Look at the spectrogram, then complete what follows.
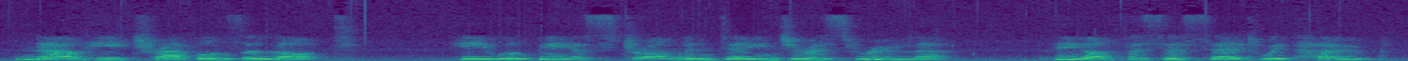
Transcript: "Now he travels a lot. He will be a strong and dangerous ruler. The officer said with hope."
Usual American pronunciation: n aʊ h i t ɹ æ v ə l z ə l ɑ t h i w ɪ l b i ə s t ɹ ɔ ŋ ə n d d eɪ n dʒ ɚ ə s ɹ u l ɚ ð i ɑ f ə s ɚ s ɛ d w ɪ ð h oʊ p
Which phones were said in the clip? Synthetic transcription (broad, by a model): n aʊ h i t ɹ æ v ə l z ə l ɑ t h i w ɪ l b i ə s t ɹ ɔ ŋ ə n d d eɪ n dʒ ɚ ə s ɹ u l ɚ ð i ɑ f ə s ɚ s ɛ d w ɪ ð h oʊ p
